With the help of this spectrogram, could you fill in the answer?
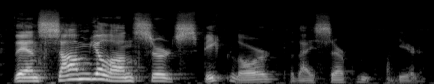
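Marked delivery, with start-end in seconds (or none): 1.8-4.3 hushed humble reply. Acted. Samuel's humble answer to God.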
